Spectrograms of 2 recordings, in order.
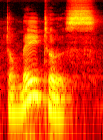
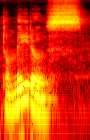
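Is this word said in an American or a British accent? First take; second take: British; American. First: It is said in a British accent. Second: It is said quickly in an American accent. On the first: "Na britânica a gente pronuncia da mesma forma que está aí" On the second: "pronúncia americana, que é uma pronúncia mais rápida"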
